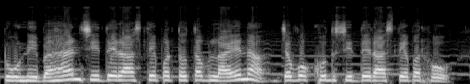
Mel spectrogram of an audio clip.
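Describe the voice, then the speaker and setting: A man plays a weary old cartoon father bird, mellow and unusually high for a male. He laments plaintively, full of disappointment. The audio is dull and lo-fi, with music beneath. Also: fairly even intonation, a little slow. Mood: bitter lament. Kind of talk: Hindi cartoon voice acting.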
